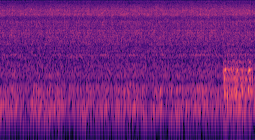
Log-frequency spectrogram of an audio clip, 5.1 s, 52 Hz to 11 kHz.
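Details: 1989 Jeep Wrangler YJ, 4.2 258 six-cylinder, idling and revving with irregular sharp exhaust pops from the pulse air system; blamed on improper timing and fuel delivery, noise gone after Motorcraft 2100 carburetor conversion and timing adjustment.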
